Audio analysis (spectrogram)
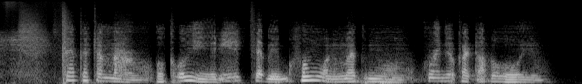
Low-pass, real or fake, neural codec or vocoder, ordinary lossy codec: none; fake; codec, 44.1 kHz, 0.9 kbps, DAC; none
